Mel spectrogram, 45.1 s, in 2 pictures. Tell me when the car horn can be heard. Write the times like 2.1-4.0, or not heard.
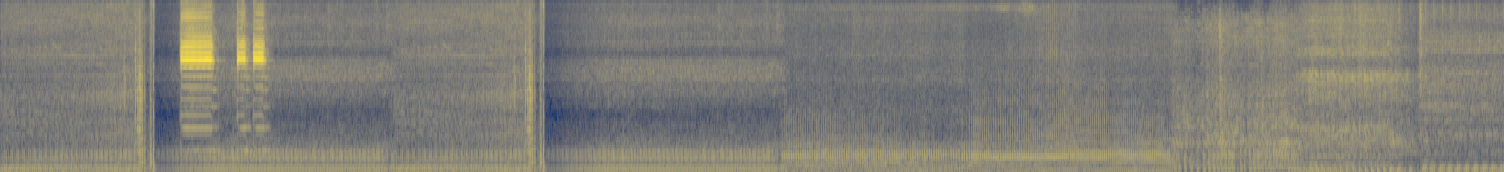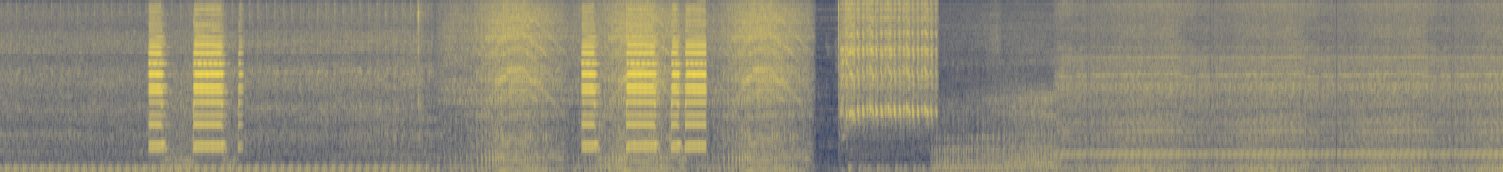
2.7-4.1, 24.8-26.2, 31.2-33.2.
